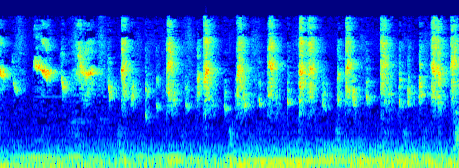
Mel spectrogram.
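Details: Long-tailed shrike in full mimicking song, imitating other birds, suited as a trapping lure; dense run of short harsh high chirps and squawks, nearly continuous, over a low background hum.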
